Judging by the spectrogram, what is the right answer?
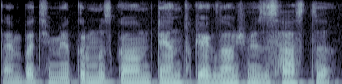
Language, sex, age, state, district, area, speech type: Kashmiri, male, 18-30, Jammu and Kashmir, Pulwama, rural, spontaneous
